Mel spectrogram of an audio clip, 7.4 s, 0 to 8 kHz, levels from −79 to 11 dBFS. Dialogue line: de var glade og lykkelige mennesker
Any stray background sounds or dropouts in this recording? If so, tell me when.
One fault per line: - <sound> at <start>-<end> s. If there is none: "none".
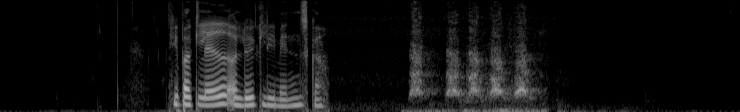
- bark at 4.0-5.5 s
